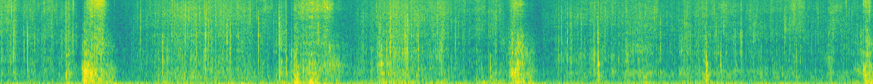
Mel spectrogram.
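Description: Bare hands scoop, squeeze and crumble handfuls of a large pile of lavender-dyed crushed gym chalk (magnesium carbonate), a loose, crumbly powder with small chunks, rubbing it between the fingers and palms. The sound is soft, dry crunching and crinkling with gritty rustles and brief bright crackles, over a steady low hum.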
